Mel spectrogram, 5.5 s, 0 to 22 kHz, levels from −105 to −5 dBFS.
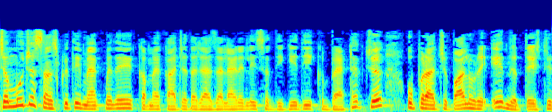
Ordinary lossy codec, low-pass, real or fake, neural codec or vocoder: none; 7.2 kHz; real; none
